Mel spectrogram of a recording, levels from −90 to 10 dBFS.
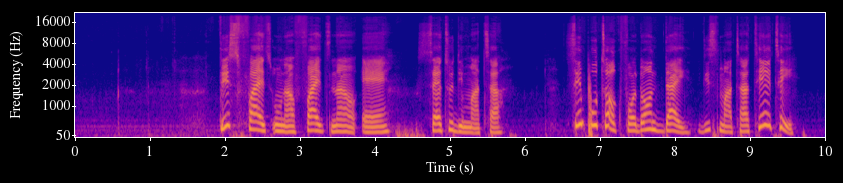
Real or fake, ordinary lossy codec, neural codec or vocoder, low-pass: fake; none; vocoder, 44.1 kHz, 128 mel bands every 512 samples, BigVGAN v2; 19.8 kHz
